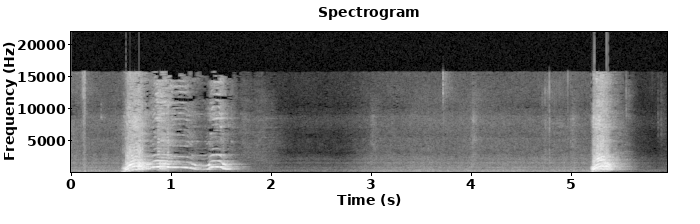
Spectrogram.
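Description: A young Beagle gives a drawn-out, wavering bark, then a single sharp yap a few seconds later.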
